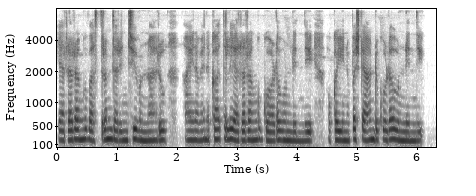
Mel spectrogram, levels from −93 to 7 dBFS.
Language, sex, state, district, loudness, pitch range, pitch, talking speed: Telugu, female, Telangana, Hyderabad, -18 LUFS, 195-210 Hz, 200 Hz, 150 wpm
